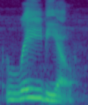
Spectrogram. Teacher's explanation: notice this a still takes the long a sound at the end of a syllable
